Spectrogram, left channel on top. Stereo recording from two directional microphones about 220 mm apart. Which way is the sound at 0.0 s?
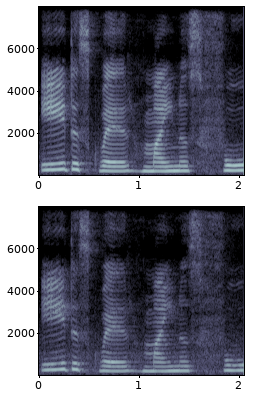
40° left (ahead or behind).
